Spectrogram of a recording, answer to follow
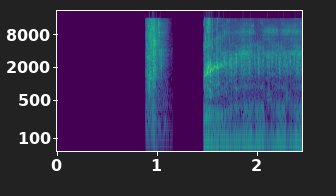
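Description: Syringe sound effects: a short sharp pop about a second in as the needle goes into the wound. Then, about halfway through, a wet sucking draw of fluid starts with a brief rising squeak and runs on with a fine, rapid crackle.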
